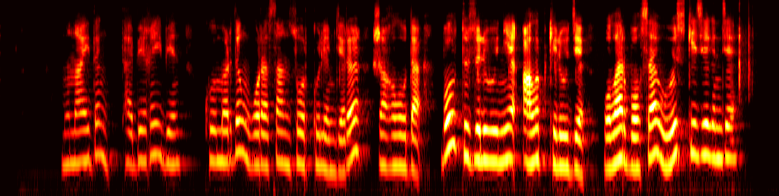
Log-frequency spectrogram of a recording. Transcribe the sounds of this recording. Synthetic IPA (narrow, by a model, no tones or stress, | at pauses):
mʊnɑjd̪əɴt̪ʰɑbijʁijbe̞n | kʲʰɵmɪɾd̪ɪŋwo̞ɾɑsɑnzo̞ɾkʲʰɵle̞md̪e̞ɾɪʒ̥ɑʁəlˠud̪ɑbʊlˠt̪ʰʏzɪluɪne̞ʔɑlˠəpkʲʰe̞lud̪e̞wo̞lˠɑɾbo̞lˠsɑwɵzkʲʰe̞ze̞ɡʲɪnd̪e̞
